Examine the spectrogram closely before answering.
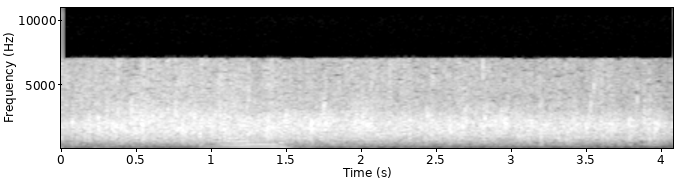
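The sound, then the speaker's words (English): Studio audience applause, a steady dense patter of clapping that holds at an even level for the whole clip. “Applause for Tennessee, no doubt.”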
